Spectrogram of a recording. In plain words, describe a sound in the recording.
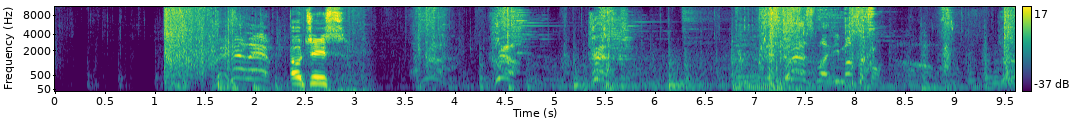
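Swords clash and strike during a fight.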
